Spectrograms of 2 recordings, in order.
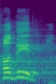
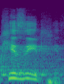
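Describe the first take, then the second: First: The name is said as Khadir. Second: The name is said as Khijir. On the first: This is the original form of the name. "তার নাম খদির" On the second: This is the local form of the name. "আমরা বাংলায় বলি খিজির"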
